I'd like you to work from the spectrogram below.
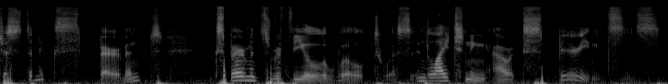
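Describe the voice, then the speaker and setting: Doing a put-on character voice, a man speaks at a moderate pace over clear background noise. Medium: read story. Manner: nonchalant, gleefully detached.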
